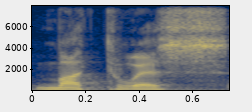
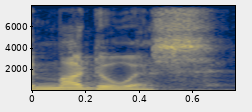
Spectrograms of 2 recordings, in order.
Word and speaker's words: madwes: But in Mi'kmaq, they'll say madwes. Madwes. It's like 3 syllables instead of 2.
